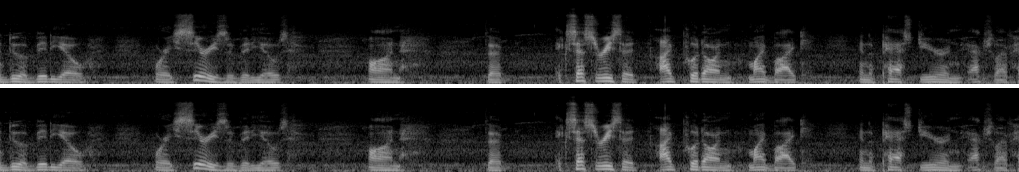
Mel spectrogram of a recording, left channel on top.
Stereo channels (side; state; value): both; identical; correlation 1.00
